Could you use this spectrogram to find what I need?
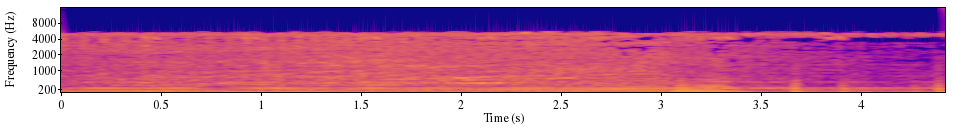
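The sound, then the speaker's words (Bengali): A car's engine rumbles steadily as it moves off along a street at night, then drops and thins out, followed by a few sharp knocks near the end. “গাড়িটা নিয়ে থানার দিকে এগিয়ে গেল।”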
